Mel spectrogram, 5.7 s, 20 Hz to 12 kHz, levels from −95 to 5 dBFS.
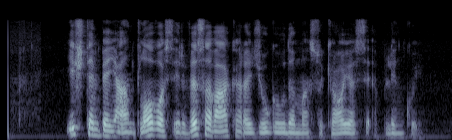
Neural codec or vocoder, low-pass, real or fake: none; 7.2 kHz; real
